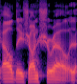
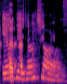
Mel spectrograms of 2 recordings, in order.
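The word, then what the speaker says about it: Isle de Jean Charles: You know, I wanted to touch base with you about the Isle de Jean Charel. I think I'm pronouncing that in the Louisiana way. – Isle de Jean Charel.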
